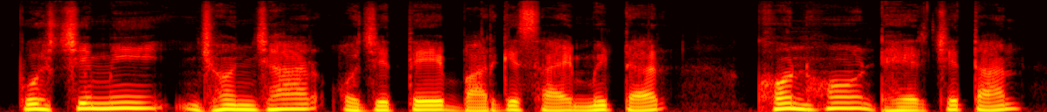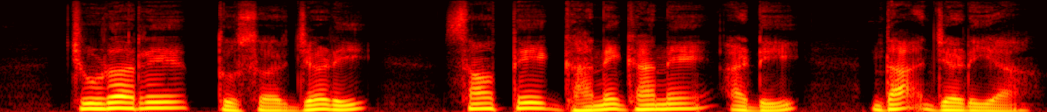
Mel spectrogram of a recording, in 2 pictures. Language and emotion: Santali, neutral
